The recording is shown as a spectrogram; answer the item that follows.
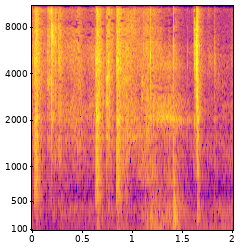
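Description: Paper catalog pages being turned by hand: a few faint, short paper rustles and ticks.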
